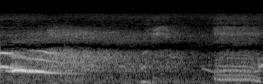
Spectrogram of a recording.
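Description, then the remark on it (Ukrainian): A dog whines in high, wavering tones, with a drawn-out cry at the start and another falling whimper near the end, moderately loud. “Ні, ну ти ходиш, скавучиш, голодна, з мокрою головою, вискочила.”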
